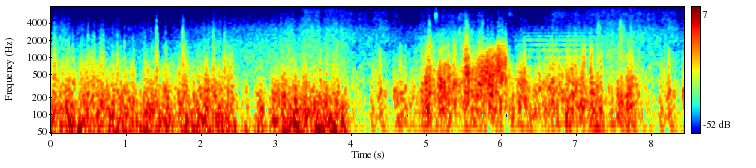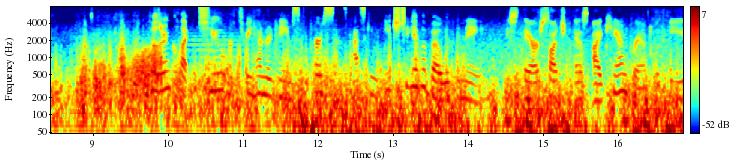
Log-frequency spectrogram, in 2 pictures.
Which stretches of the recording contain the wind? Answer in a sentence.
You can hear the wind from 0.0 to 16.8 s.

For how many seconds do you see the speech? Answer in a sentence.
The speech can be heard for 7 seconds in total.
